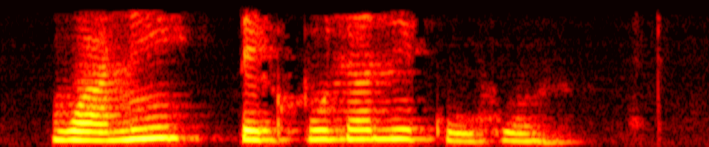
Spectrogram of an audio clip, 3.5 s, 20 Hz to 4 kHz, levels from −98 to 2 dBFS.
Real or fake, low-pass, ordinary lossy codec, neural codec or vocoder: fake; 3.6 kHz; AAC, 16 kbps; vocoder, 22.05 kHz, 80 mel bands, HiFi-GAN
